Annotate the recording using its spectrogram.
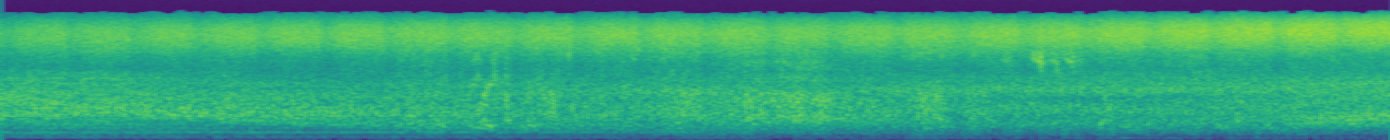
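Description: Electronic dance music in a noisy breakdown: a dense wash of filtered noise fills the mix, with the filter sweeping down near the start and opening up again near the end.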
